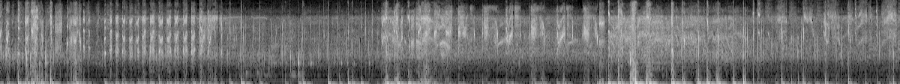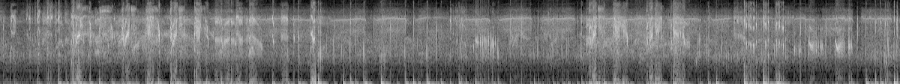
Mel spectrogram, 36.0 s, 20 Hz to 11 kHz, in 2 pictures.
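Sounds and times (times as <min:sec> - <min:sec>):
swiftlets twittering: 0:19.4 - 0:36.0
sharp clicks: 0:24.2 - 0:36.0.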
